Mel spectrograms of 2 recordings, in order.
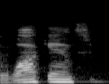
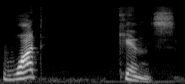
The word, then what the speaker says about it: Watkins: Well, it sounds like you're saying walk-in like W a L K I N. It's Watkins.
